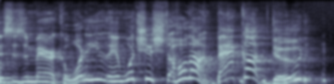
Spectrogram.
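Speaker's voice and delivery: high, indignant challenge; hammed-up defensive outrage; mock American confrontation. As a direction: square up to a stranger, pitch climbing. Acting hostile American confronting the robot.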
